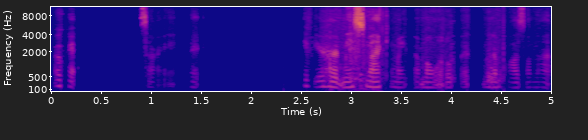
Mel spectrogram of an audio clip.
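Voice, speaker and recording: A woman with a very deep, low voice, vocal fry and a dark, mellow tone speaks very fast in a flat monotone, in a dry, close recording with no echo. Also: big swings in loudness. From Texas. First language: Vietnamese or Chinese. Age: 50s. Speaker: pool stream commentator. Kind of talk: live commentary.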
